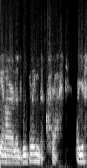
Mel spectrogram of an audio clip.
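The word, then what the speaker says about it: craic: We spell it differently. It's C-R-A-I-C, crack.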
